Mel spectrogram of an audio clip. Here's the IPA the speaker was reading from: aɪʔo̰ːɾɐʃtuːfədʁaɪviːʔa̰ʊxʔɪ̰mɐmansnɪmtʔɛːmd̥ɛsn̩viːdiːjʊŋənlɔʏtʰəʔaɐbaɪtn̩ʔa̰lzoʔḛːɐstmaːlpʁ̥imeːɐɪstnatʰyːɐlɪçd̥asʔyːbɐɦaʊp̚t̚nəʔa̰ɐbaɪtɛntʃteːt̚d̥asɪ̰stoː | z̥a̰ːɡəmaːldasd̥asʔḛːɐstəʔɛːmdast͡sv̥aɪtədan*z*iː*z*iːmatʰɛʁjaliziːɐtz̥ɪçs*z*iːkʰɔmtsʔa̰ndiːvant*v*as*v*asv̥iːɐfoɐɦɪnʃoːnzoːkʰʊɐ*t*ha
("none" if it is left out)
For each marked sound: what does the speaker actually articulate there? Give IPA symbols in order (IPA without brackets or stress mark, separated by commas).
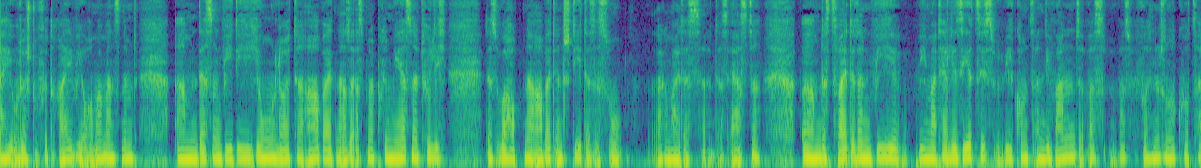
v, v, v, v, v, t͡s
